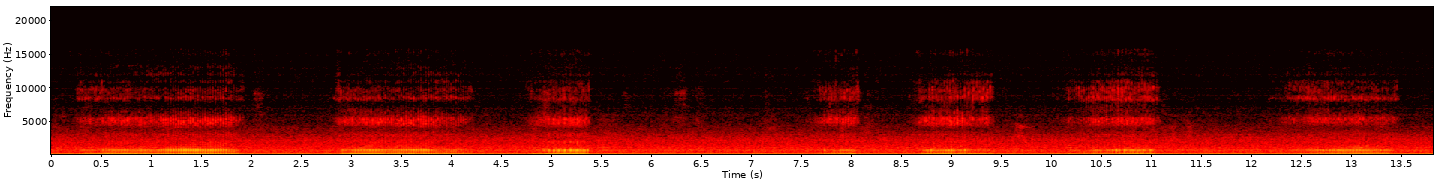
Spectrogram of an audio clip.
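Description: A Boston Terrier snores in low, rumbling bursts, each breath rasping for about a second.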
